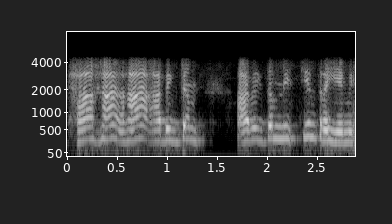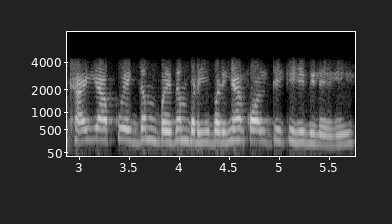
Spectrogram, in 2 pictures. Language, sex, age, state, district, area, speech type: Hindi, female, 45-60, Uttar Pradesh, Azamgarh, rural, conversation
